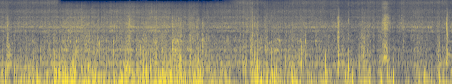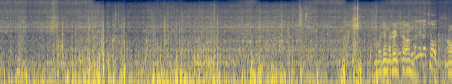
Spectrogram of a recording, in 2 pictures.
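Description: Wind buffets a microphone.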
